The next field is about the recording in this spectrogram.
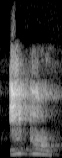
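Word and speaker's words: hibou: Ibu. Ibu. I know, there's a H, but you don't use it, it's useless.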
